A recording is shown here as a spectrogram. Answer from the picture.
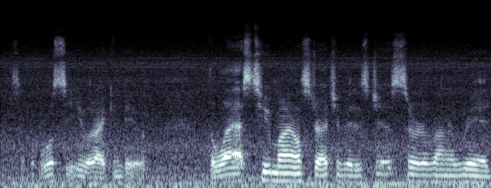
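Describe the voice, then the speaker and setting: Amid noticeable background noise and audible room echo, a man speaks at a moderate pace in a fairly low pitch with ordinary pitch variation. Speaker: hiker vlogger. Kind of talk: vlog monologue. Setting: outdoors on a hiking trail. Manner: quiet.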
